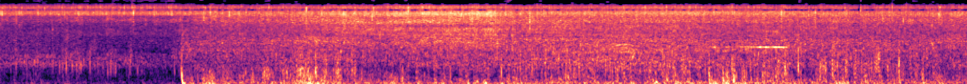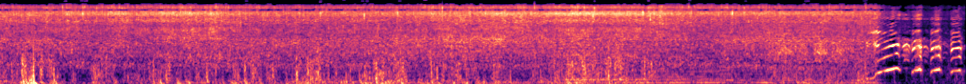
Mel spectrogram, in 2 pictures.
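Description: Heavy rain squall and runoff water rushing down a flooded street, a dense steady noise that gets suddenly louder about two seconds in. A voice calls out briefly near the end.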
